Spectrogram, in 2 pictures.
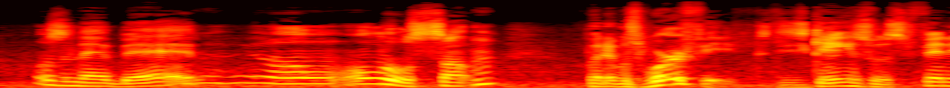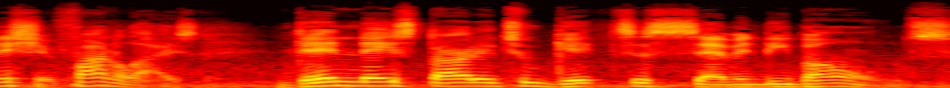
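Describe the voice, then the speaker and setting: Noticeable background noise accompanies speech delivered at a moderate pace. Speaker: podcast host. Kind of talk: casual podcast monologue. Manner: animated.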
